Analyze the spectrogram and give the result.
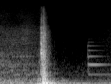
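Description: A door of a 2023 Weltmeister W5 electric car is shut with a single deep, low-heavy thump that dies away quickly, followed by a faint steady tone. The door sounds solid, close to German brands though not quite at BMW iX level.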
